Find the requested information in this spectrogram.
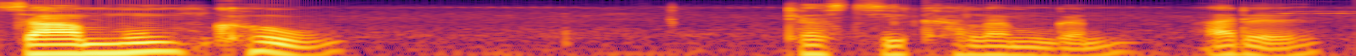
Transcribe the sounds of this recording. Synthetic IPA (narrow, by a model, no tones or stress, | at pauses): zamuŋkʰɯw | tʰestikʰalɐmɡɐn | aɾɯ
